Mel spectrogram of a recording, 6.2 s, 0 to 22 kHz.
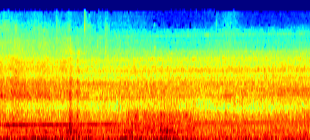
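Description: Keikyu 1500-series field-chopper electric train running, heard from inside the car: a steady low rumble of wheels on track with a whine from the running gear that rises slightly over the first couple of seconds and then holds steady. One brief click about a second and a half in.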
